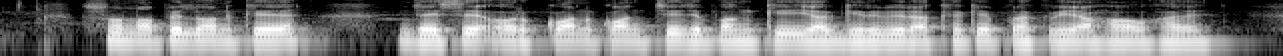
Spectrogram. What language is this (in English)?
Maithili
